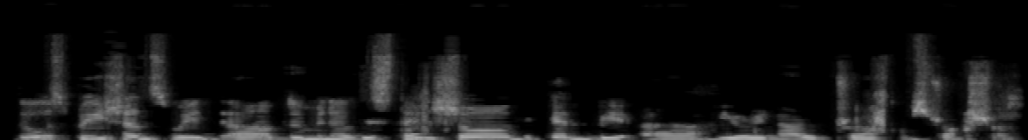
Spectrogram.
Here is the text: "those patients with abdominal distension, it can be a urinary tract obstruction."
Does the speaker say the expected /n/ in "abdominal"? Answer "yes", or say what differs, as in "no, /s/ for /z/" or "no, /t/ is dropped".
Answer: yes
